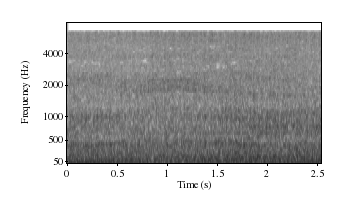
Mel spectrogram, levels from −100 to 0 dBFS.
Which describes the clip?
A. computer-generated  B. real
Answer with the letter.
B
